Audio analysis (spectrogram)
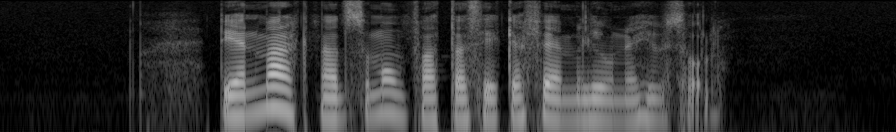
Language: Swedish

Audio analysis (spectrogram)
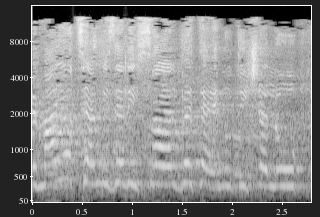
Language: Hebrew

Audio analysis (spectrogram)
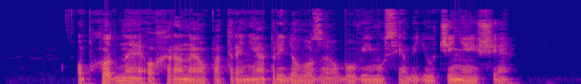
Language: Slovak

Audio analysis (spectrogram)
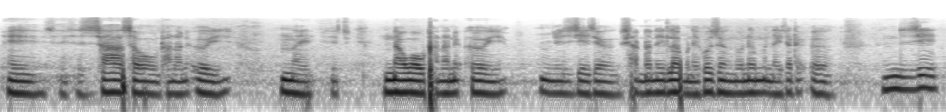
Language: Bodo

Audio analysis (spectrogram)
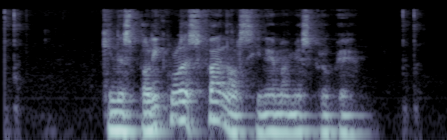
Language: Catalan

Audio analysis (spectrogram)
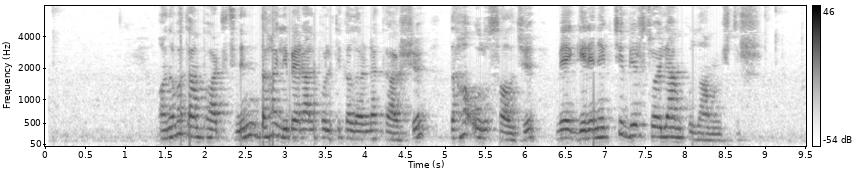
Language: Turkish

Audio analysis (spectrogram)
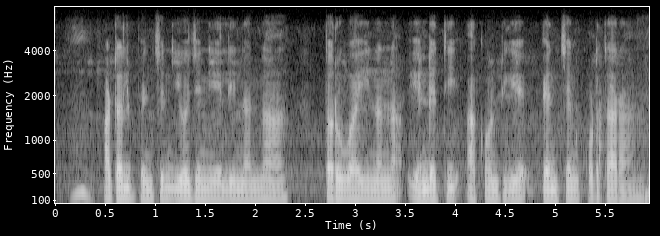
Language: Kannada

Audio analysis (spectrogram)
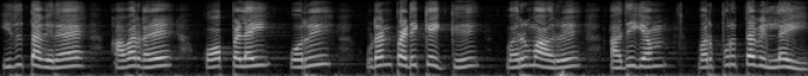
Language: Tamil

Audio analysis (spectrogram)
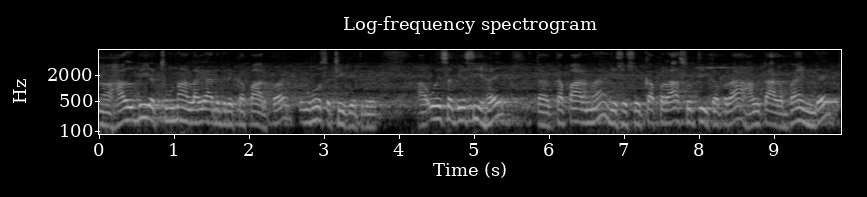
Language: Maithili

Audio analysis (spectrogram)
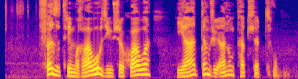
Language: Kabardian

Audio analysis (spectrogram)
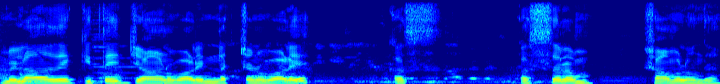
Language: Punjabi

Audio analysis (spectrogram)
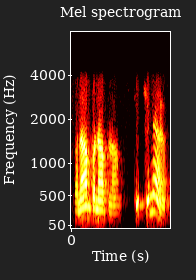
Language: Maithili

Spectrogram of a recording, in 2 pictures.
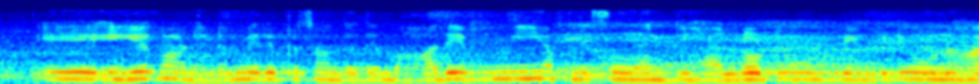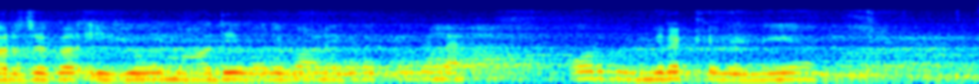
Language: Dogri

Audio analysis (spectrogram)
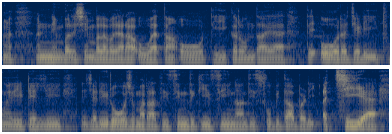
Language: Dogri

